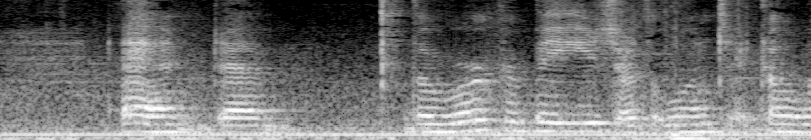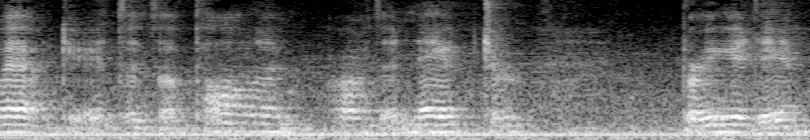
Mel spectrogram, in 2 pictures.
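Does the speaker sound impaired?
Yes: Parkinson's; long-standing, onset many years earlier; finishing speech therapy; swallowing affected, low volume, mumbling.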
